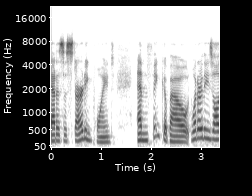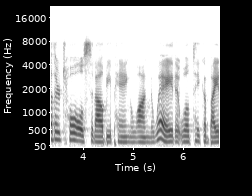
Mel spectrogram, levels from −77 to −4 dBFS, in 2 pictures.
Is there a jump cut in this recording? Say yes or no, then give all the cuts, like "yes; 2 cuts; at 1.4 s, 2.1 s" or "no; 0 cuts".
yes; 2 cuts; at 1.9 s, 2.8 s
